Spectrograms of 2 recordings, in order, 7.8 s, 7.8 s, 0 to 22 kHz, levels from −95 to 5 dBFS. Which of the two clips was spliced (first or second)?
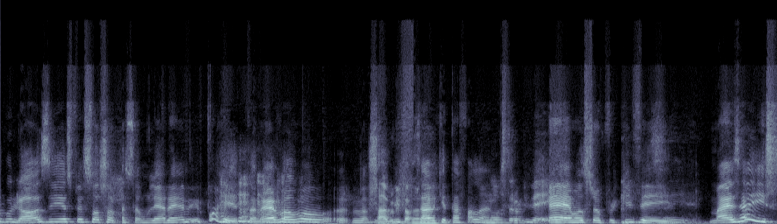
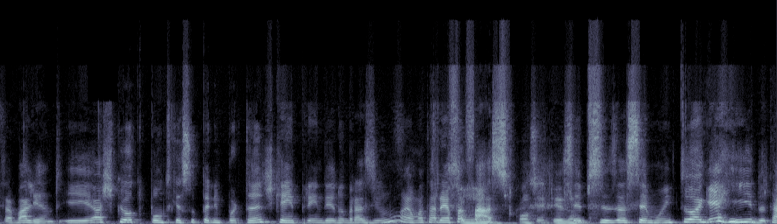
first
